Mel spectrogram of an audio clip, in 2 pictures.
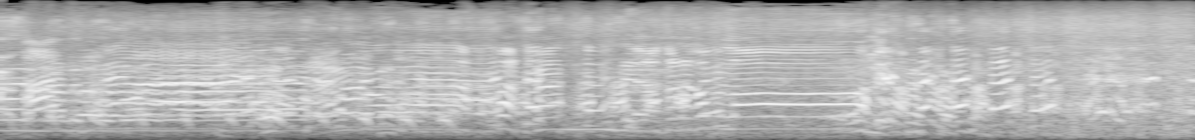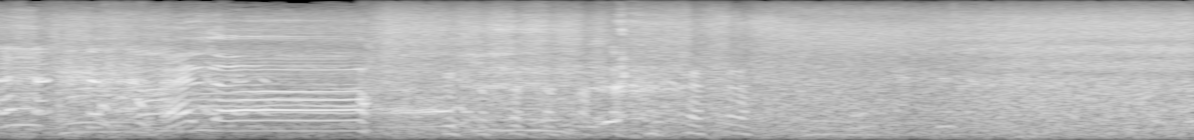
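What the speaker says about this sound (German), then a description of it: "Wow, wir sind jetzt am Wasserfall angekommen." Ravana Ella waterfall in the Sri Lankan jungle rushes in a steady broadband roar beneath close, lively chatter and greetings from several people.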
